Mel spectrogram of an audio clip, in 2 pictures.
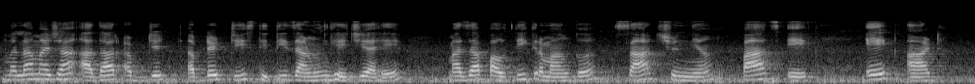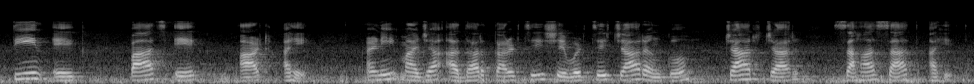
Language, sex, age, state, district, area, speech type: Marathi, female, 60+, Maharashtra, Pune, urban, read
